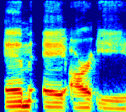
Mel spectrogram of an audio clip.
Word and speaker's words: Mare: It's spelled, it's not like mayor, like the mayor of whatever. It's like Mare. It's her name.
